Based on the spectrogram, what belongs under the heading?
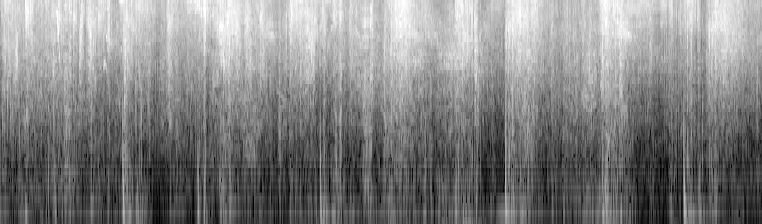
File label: Speaker Charge Up Spark Loop; Defense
